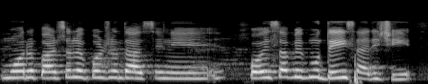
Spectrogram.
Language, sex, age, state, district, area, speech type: Odia, female, 18-30, Odisha, Rayagada, rural, spontaneous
